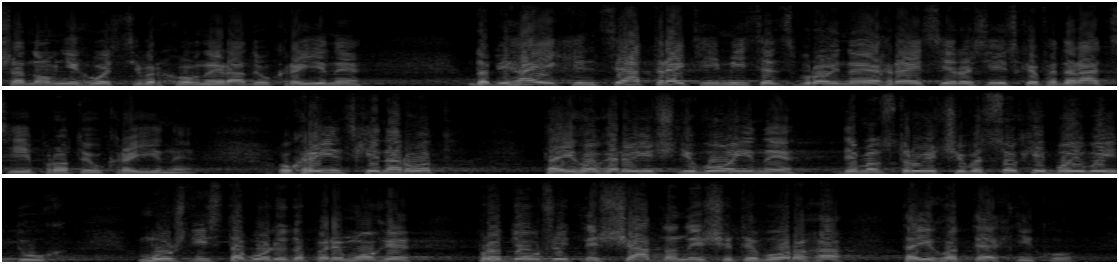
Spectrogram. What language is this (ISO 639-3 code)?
ukr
